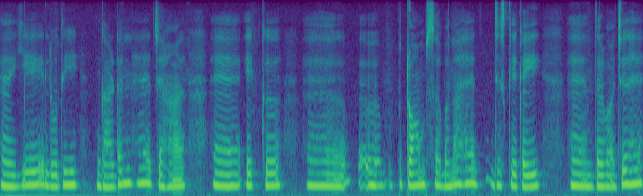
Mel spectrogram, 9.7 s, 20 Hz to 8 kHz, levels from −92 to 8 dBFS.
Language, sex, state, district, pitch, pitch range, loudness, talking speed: Hindi, female, Delhi, New Delhi, 190 Hz, 180-200 Hz, -17 LUFS, 120 wpm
